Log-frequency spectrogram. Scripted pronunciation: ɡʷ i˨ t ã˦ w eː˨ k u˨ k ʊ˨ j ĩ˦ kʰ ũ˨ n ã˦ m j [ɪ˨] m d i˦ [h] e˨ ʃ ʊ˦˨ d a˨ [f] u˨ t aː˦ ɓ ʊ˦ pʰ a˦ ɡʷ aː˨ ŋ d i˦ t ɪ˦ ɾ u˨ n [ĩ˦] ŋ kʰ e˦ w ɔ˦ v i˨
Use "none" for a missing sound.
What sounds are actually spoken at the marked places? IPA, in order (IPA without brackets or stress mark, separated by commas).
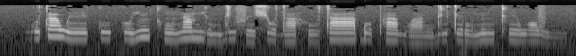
ɪ˨, f, h, ĩ˦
